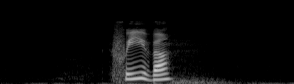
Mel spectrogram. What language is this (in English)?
Swedish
